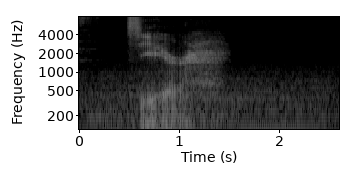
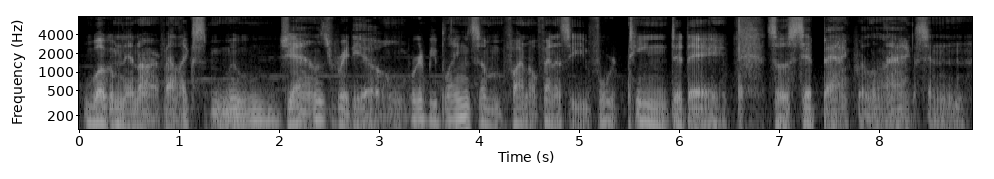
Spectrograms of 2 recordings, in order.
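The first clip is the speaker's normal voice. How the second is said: low, slow, smooth radio DJ voice; late night radio host voice; 8 semitones lower, slower than usual. Shown as a demonstration. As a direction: ease into a late-night jazz radio intro. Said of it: "do my radio host, late night, uh, radio host, uh, voice".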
